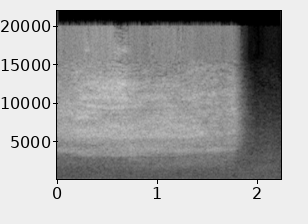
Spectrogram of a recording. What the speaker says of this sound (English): You have to spray it where you're leaving somewhat of a hard edge, but don't intentionally tilt your gun and leave a harder edge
